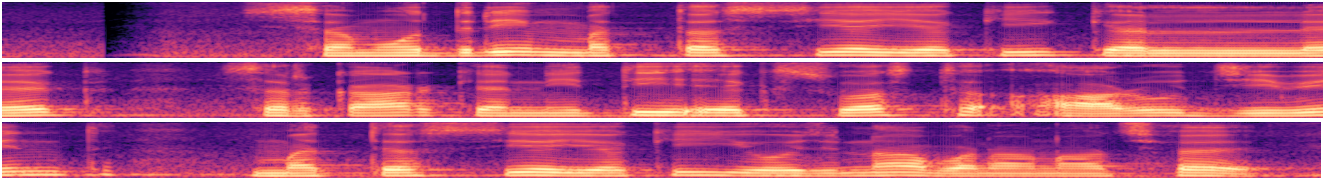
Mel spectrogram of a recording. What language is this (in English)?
Maithili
